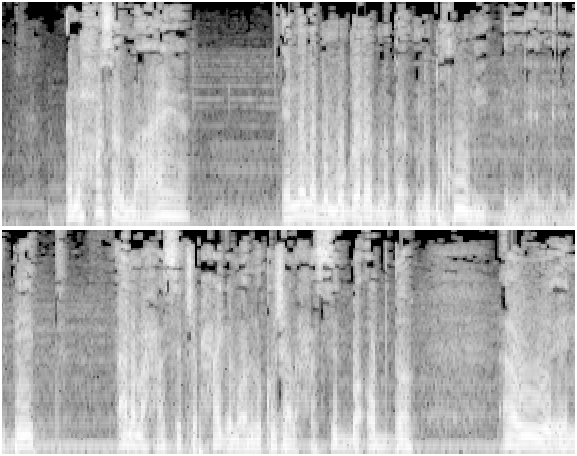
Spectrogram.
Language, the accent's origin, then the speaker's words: Arabic; Upper Egypt, Egypt; now in Cairo, Egypt; بعد ما خلصت دراستي اتجهت الى القاهرة، انا اصلا من الصعيد، يعني اصلي صعيدي، ولكن اتجهت الى القاهرة وقعدت في شقة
